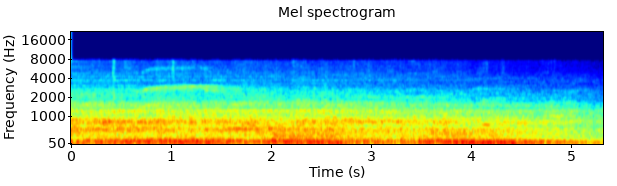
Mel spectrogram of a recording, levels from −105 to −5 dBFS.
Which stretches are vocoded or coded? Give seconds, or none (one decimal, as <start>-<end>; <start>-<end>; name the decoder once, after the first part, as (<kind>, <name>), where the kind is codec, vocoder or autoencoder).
1.4-2.0 (autoencoder, DAC-VAE)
